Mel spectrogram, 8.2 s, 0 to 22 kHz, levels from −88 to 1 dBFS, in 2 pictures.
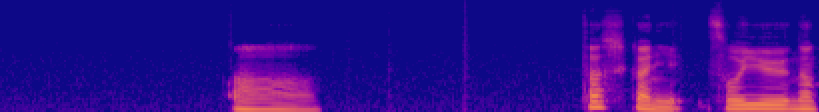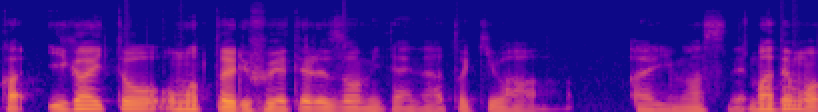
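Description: From 4.83 s, frames rejoin with overlaps that don't sum evenly, so overlap-add ripple swings speech about 11 dB near 100 Hz: a metallic buzz with added tones.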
